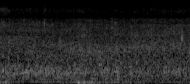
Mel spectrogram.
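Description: Steady rushing water of a waterfall in a forest, a continuous broadband roar heard from a distance with no voices over it.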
